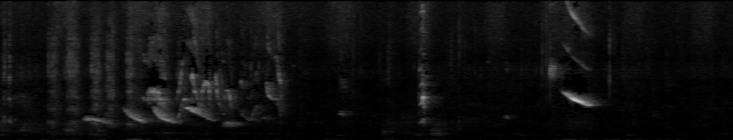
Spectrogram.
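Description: Caged chiviro verde songbird singing: a quick run of short, high, downward-slurred notes about a second in, then a single loud high downslurred note near the end.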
